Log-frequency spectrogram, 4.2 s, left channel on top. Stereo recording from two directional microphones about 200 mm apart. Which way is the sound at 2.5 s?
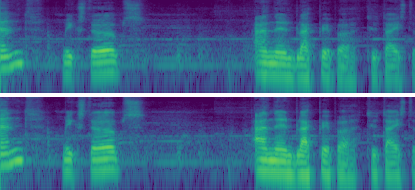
45° right (ahead or behind).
